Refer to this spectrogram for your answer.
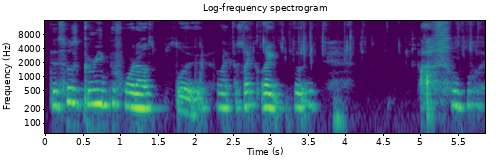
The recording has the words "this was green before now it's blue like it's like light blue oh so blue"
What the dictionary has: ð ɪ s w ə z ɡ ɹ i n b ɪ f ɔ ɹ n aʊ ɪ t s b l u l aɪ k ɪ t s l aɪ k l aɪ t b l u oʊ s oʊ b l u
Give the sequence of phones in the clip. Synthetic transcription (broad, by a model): ð ɪ s w ə z ɡ ɹ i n b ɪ f ɔ ɹ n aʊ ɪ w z b l u l aɪ k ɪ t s l aɪ k l aɪ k b l u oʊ s oʊ b l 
